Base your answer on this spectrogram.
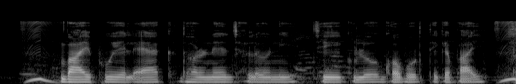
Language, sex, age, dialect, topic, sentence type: Bengali, male, 18-24, Northern/Varendri, agriculture, statement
